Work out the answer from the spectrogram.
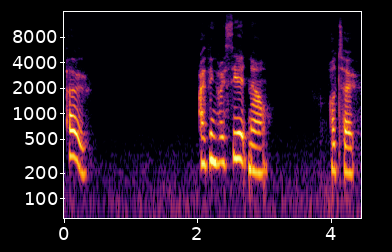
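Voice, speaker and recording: A troubled little girl in an audio drama, with a fairly high voice. She is timid and childlike, speaking very slowly and hesitantly, as someone plagued by nightmares would. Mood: tentative, wondering.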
